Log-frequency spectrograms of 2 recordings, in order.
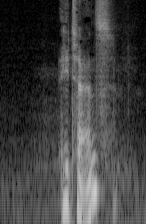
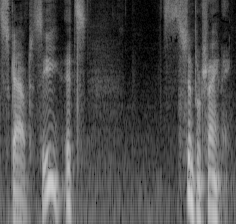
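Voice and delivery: courteous, slightly higher character voice; polite adventurer; 5 semitones higher, 7 dB louder than usual. Acted. Adventurer asking his eagle to scout the town, polite and fussy. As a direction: ask the bird politely, a little fussy.

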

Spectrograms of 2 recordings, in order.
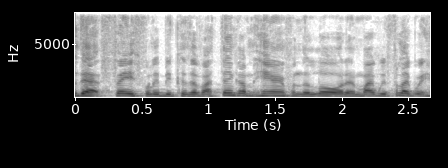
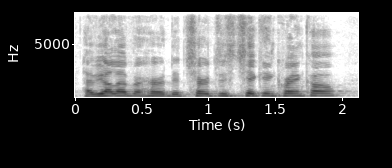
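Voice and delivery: ordinary delivery

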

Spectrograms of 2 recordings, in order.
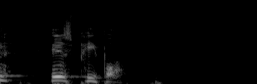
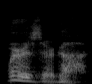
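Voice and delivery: much softer, lower echo of the taunt; whispered echo; 8 semitones lower, 15 dB quieter than usual. Acted. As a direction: let it fade to a hush. Echoed softly.

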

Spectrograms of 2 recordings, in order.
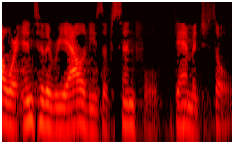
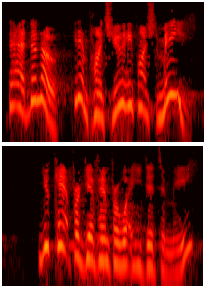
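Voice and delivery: put-on higher and louder, an outraged little boy objecting; protesting child; 5 semitones higher, 4 dB louder than usual. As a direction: play the wronged kid crying foul to dad. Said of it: "He would go".

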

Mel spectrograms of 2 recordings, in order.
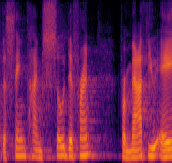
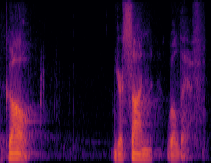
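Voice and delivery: calm quiet command; 11 semitones lower, 15 dB quieter, slower than usual. Retold or imitated. Jesus quietly answers the father.

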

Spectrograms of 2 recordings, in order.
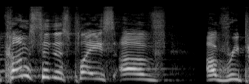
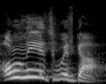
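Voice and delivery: ordinary delivery

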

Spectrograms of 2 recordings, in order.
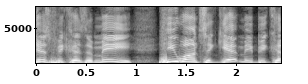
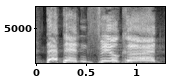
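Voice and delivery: incredulous; 9 semitones higher than usual. Real, not acted. Rhetorical question about pain.

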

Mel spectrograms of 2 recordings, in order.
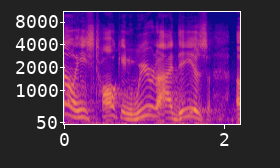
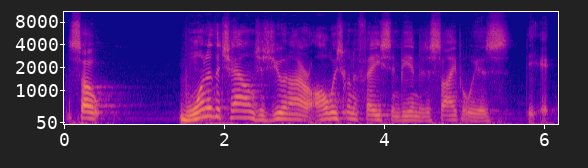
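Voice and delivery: normal talking voice

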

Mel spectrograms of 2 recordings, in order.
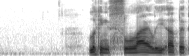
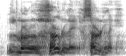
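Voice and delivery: muttering. A narrator's reading. King answers the unicorn's demand for cake, muttering. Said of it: "the king muttered".

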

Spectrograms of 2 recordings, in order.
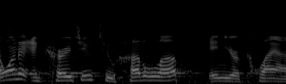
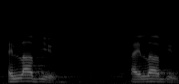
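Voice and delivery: tender; 8 semitones lower, 7 dB quieter, faster than usual. Pretend. Voicing tender words to family.

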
